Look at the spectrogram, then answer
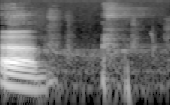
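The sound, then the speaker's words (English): A single sharp, loud dog bark rings out at the start, followed by softer breathy sounds and faint movement. “And, oh, stupid dog. I can't stand barking on this, especially when it comes on the podcast.”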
